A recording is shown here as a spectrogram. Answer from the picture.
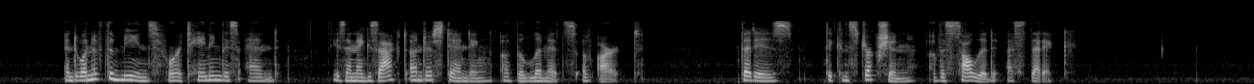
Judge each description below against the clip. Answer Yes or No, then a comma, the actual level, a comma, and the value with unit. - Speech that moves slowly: Yes, slow, 125 wpm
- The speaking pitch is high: No, medium, 175 Hz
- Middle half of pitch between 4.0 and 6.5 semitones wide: No, average, 3.2 semitones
